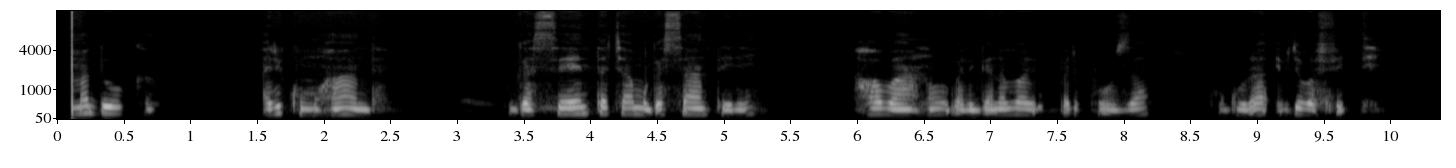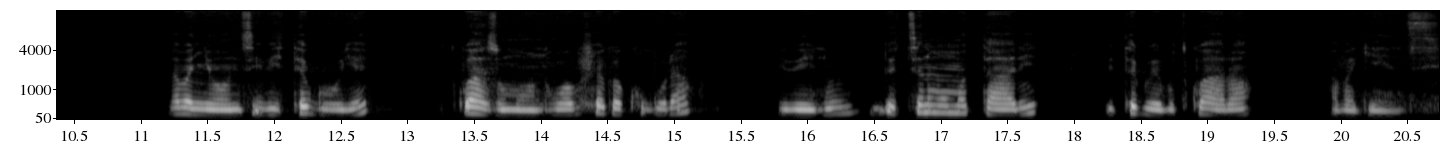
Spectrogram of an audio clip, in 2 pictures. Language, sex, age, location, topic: Kinyarwanda, female, 36-49, Musanze, finance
